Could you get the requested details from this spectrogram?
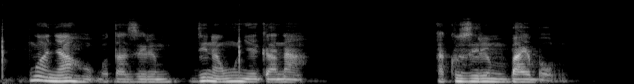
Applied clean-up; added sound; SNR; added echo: none; Tap / Glass; 16 dB; none.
